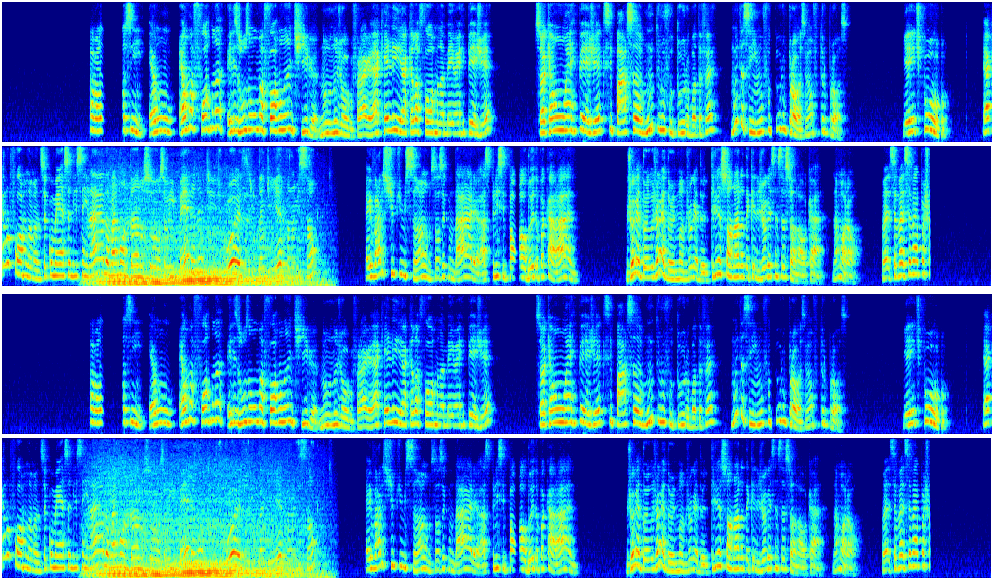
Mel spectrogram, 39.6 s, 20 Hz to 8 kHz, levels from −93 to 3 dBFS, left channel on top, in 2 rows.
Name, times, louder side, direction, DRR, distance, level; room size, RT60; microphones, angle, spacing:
voice 1, 2.4-9.8 10.7-14.3 14.6-16.9 18.0-18.9 19.6-26.1 27.1-31.3 32.3-36.9 37.4-38.4, left 3 dB, 70° left, 2.9 m, -24 dB
sound 1, 21.4-26.4, equal, 10° right, 1.3 m, -21 dB
head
